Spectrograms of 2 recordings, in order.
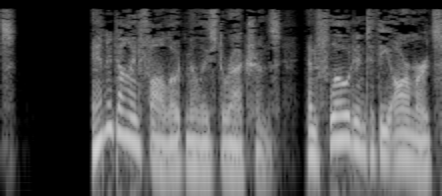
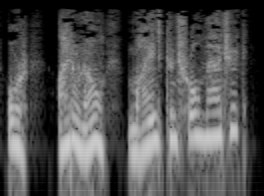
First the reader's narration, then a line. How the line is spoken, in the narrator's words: She begged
